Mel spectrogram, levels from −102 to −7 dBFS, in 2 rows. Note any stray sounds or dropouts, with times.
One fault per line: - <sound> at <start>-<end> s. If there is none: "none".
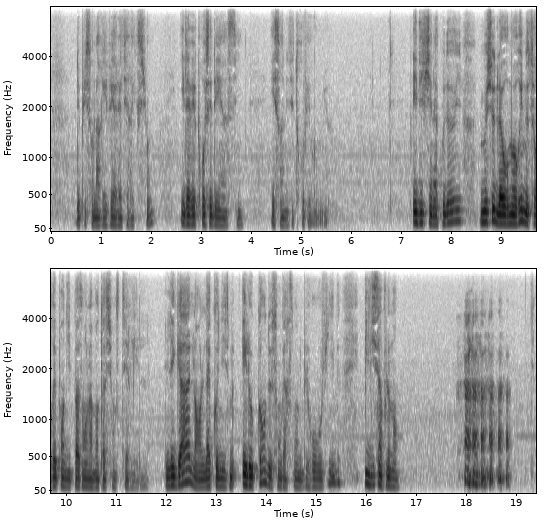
- laugh at 17.8-18.9 s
